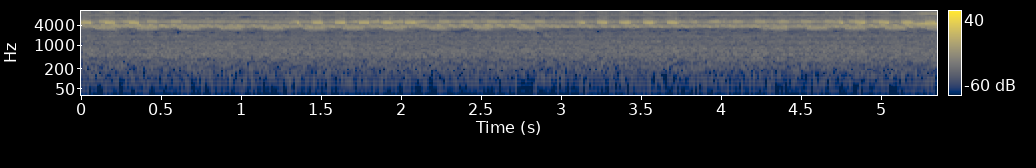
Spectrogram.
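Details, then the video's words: High-pitched insect chirping, fast pulses grouped in bursts, running steadily over a hissing, noisy background. "the sound of insects"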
